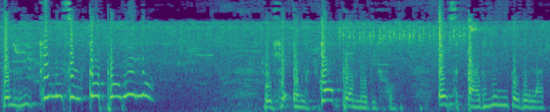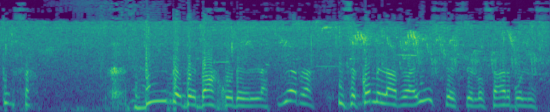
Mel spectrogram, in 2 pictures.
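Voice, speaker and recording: A man with a Mexican accent telling a folk tale to a live audience, with dramatic drawn-out repetitions and joking asides. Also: sits high, big pitch swings, background noise. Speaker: storyteller. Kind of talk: live oral storytelling.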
